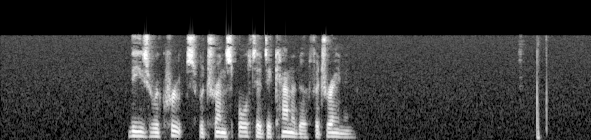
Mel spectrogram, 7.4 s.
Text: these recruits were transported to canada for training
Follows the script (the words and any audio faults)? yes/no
yes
